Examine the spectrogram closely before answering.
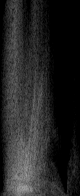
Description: Whoosh

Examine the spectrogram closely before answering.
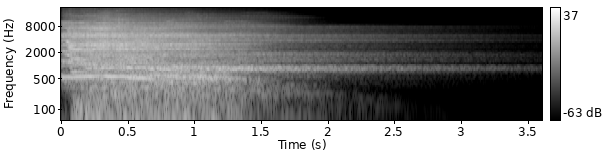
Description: hurt; finelBoss

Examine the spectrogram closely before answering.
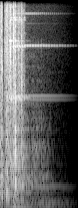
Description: achievement

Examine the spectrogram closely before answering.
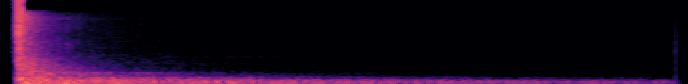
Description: Enemy Skill

